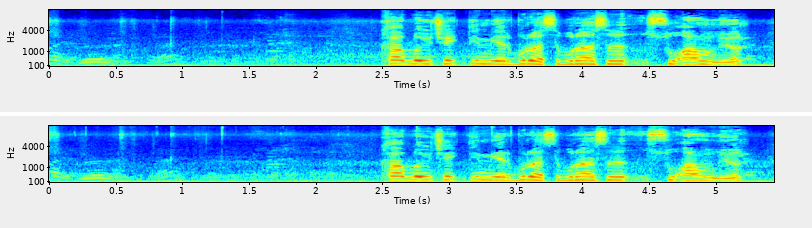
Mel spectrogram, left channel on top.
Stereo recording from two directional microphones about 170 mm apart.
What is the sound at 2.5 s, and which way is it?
Speech, 20° left (ahead or behind).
